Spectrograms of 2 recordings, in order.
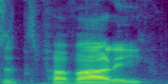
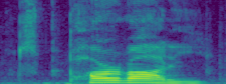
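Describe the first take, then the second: First: A Northeastern accent with the R dropped. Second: The R in Parvati is pronounced.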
